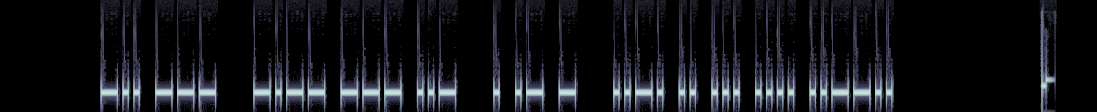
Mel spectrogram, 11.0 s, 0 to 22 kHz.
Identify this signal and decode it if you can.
Morse code, heard as a keyed tone, about 22 wpm, 700 Hz. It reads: DO YOU EAT FISH?
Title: Sentences from Top 1000 Words - Review Part 1 - 22wpm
